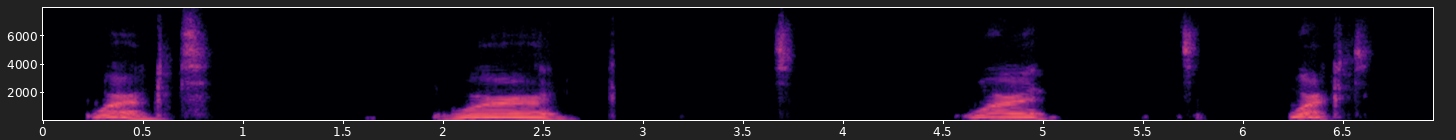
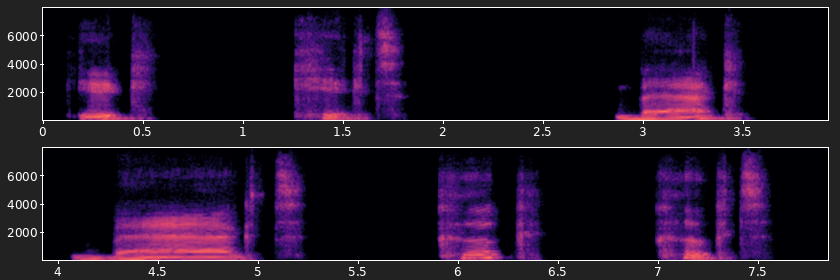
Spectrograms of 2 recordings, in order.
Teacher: الصح هو الهاسينج ساوندز او الان فويسد ساوند او فويسلس ساوندز، الاصوات اللي هي بتعبر عن الهواء دي، لو جه بعدها اي دي، الاي دي تتحول لوحدها كده تبقى تي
